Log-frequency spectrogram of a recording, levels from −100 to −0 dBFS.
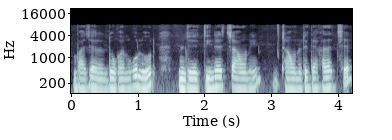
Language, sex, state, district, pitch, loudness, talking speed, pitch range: Bengali, male, Tripura, West Tripura, 135 Hz, -16 LUFS, 115 wpm, 130-140 Hz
